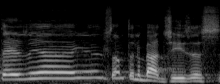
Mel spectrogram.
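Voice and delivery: high-pitched, vague mock answer; clueless kid. Voices kids vague about Jesus.

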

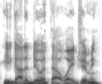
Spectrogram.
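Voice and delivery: ordinary talk, nothing marked

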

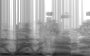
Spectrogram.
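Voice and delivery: loud, forceful retold mob shout; angry crowd cry. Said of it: "They cried out angrily".

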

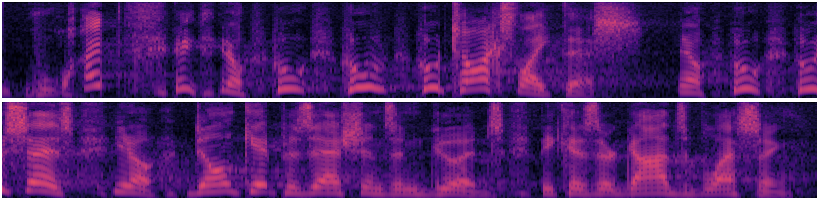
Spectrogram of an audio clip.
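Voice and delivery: squeaky high put-on voice of mocking disbelief; mocking Pharisees. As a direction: sneer like a scornful Pharisee laughing at Jesus. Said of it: "the Pharisees are laughing at him".

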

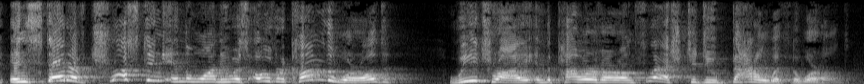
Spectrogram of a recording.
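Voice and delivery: high, loud preacher's build; preaching at full force. Acted. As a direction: drive it home to the congregation. Preaching climax, rising intensity.

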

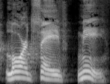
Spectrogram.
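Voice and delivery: slow, pleading Lord, save me; desperate plea. Acted. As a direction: beg slowly, each word weighed. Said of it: "he cries out here".

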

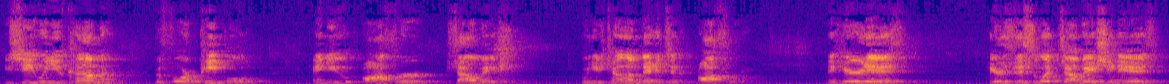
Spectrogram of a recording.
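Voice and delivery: preaching at full force. Acted. Pastor preaching hard against offered salvation, high and loud. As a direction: drive the point home from the pulpit.

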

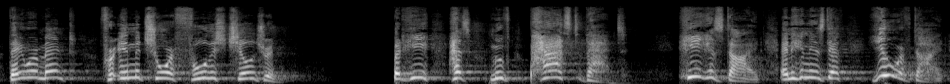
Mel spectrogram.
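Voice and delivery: high, slow, emphatic proclamation; impassioned preaching. Real, not acted. Preacher telling believers they died and rose with Christ, impassioned proclamation. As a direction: drive each phrase home from the pulpit.

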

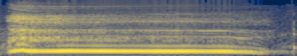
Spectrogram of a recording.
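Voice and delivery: high, loud cry of a gasp mid contraction; pained gasp. Retold or imitated. Preacher imitating wife in labor at the window, loud gasp. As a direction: gasp as if hit by a labor pain. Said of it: "She's going through a contraction".

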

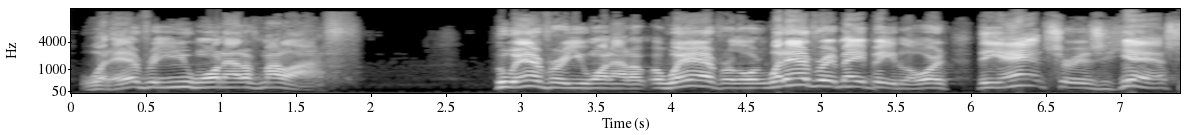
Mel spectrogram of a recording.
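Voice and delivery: ordinary talk

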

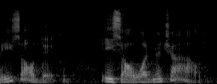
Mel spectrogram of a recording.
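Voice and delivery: ordinary delivery

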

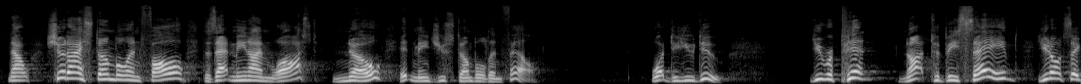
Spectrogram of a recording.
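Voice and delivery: loud, high pulpit climax; loud rising sermon peak; impassioned preaching. Acted. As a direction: drive it home to the congregation. Preaching at full force.

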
